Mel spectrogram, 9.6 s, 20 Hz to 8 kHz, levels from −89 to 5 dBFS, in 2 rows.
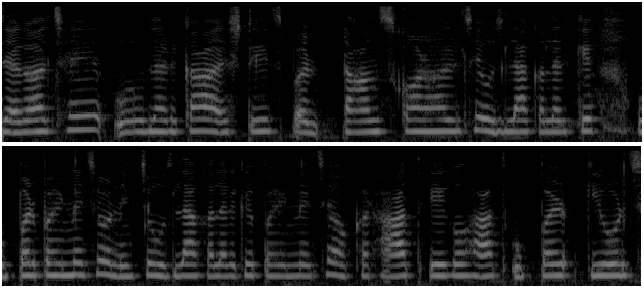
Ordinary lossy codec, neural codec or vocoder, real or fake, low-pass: none; none; real; 7.2 kHz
